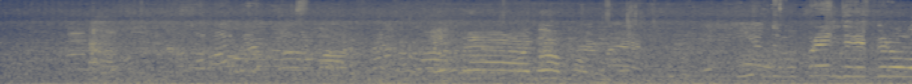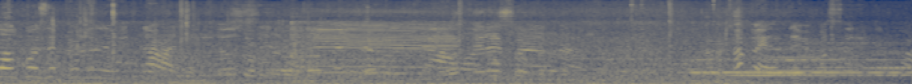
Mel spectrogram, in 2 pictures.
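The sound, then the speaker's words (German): A ferry from the islands, moored in a harbor with its stern to the pier, unloads people, cars and trucks: a steady, loud low engine rumble with indistinct crowd voices murmuring throughout, and a sustained tonal hum rising near the end. “Da steht sie also, die Fähre, festgezurrt im Hafen, Heck zum Pier, entlädt die Menschen, die Autos, die Lastwagen.”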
